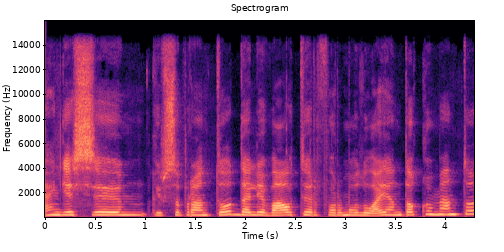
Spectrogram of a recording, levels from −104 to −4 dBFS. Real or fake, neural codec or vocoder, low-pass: real; none; 14.4 kHz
